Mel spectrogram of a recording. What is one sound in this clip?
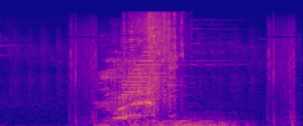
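An icy burst whooshes and crackles.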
